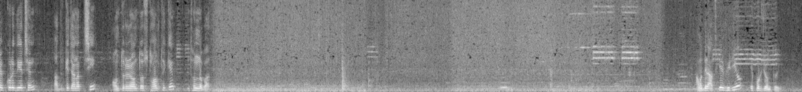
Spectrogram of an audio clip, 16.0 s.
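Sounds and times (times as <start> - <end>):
meat sizzling in oil: 4.2 - 13.3.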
